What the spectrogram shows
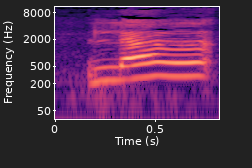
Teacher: kena bunyikan hamas pada huruf ta, ya, kalau kita berhenti. Tapi kalau kita wasal sambung, dia jadi hukum lain, iaitu idgham ma'al gunah, ya.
